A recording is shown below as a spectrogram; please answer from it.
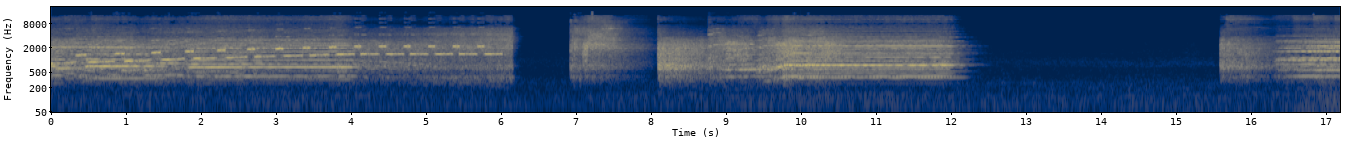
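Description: Electronic music and effects from a Kyoraku CR Pachinko Ultraman M78TF7 machine during a 7–7 reach: a tune that climbs in steps, a brief cut-out, a burst, then more music. The sound drops to near silence for about three seconds before music starts again near the end.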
